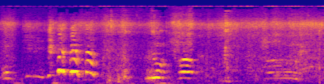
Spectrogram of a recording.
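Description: People giggling and laughing in short bursts.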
